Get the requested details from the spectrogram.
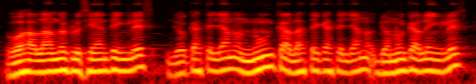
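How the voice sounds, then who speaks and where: A middle-aged Paraguayan man, a guest scholar of the Guaraní language, explains things in an interview with a Paraguayan Spanish accent. His very low voice is dark and mellow, and like a patient teacher he slowly spells out word forms, breaking words apart.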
